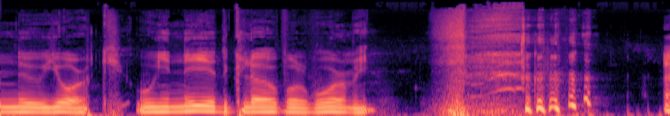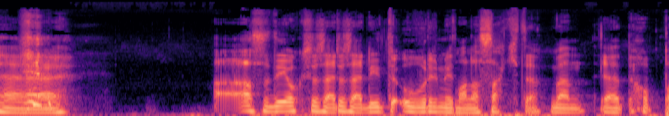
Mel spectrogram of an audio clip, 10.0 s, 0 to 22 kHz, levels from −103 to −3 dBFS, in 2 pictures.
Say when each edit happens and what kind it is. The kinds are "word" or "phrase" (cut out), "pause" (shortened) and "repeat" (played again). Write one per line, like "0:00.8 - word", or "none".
0:07.5 - repeat
0:08.4 - word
